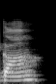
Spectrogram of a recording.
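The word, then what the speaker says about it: calm: ये काम, सी एल एम काम, इसमें एल साइलेंट है, ये देख सकते हैं।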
